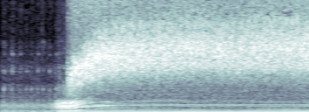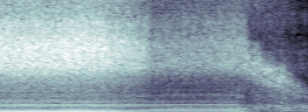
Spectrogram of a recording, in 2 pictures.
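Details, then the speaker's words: Husqvarna trimmer that previously wouldn't start and kept stalling, now fitted with a different used engine, a new ignition coil and a purged fuel system. A quick clean rev-up to a high, steady buzz, then an easy return. Running normally. "so as you can hear it's running better than ever and it's not stopping like it was before"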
